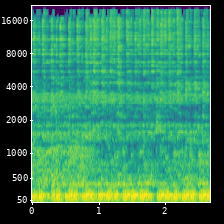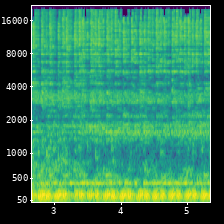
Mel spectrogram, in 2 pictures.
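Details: Stock 2013 Harley-Davidson Sportster XL883N Iron, stock exhaust before slip-on fitted: loud lumpy V-twin idle, about four uneven pulses a second with light clatter on top; normal idle.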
